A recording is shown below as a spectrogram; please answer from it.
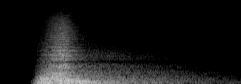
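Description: Logo-reveal whoosh sound effect with a deep low end, starting suddenly about a third of a second in and fading away over the next second and a half.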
